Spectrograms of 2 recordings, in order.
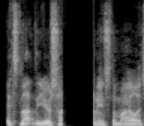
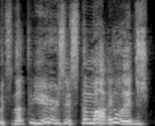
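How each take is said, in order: First: It is said in an ordinary voice. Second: It is said in a put-on cartoon voice.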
